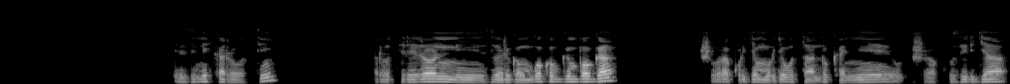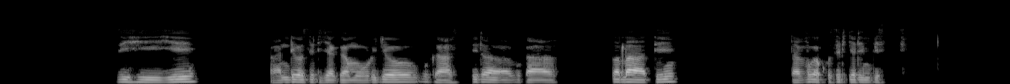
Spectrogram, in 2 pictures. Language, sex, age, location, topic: Kinyarwanda, male, 25-35, Musanze, agriculture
